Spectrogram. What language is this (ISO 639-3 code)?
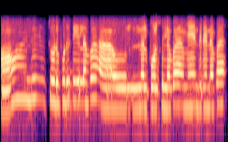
ori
